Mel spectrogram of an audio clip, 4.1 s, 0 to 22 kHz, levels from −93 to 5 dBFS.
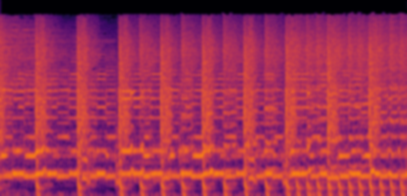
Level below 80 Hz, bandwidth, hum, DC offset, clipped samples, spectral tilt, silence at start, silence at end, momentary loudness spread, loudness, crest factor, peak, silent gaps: -42 dBFS; 17 kHz; none; under 0.1%; under 0.1%; -1 dB/octave; 0 s; 0 s; 2 LU; -20 LUFS; 18 dB; -4 dBFS; none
